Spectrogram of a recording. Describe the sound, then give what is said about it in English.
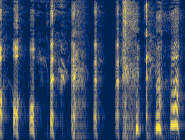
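Coughing from someone still recovering from COVID, a rapid string of short, rough bursts that turn throatier and more voiced toward the end. “I apologize for my coughing.”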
